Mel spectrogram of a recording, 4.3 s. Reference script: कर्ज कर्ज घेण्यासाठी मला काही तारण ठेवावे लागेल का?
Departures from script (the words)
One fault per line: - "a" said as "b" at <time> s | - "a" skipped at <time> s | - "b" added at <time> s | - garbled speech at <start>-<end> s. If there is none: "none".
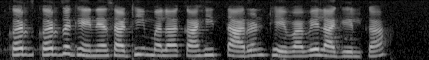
none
